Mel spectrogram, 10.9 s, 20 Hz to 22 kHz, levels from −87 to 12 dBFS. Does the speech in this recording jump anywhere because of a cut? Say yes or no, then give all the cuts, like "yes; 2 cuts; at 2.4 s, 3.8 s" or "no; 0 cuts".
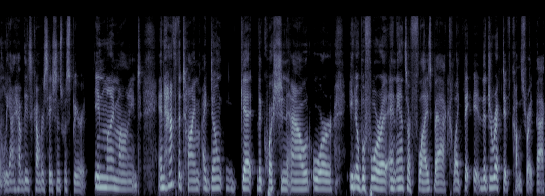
yes; 1 cut; at 1.8 s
